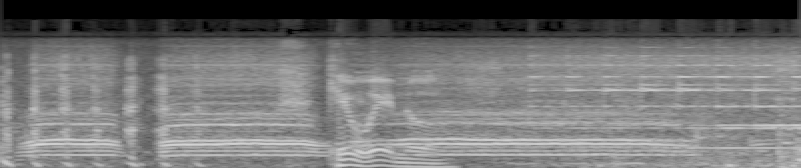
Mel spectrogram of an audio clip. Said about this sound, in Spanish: Uy, campana, locomotora a vapor.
